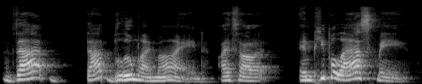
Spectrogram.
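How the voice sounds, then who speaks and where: Slow-spoken woman in her sixties. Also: mid-range voice, sing-song. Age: 60s. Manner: earnest and emphatic, repeating key words. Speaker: podcast guest. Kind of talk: casual interview talk.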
